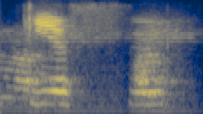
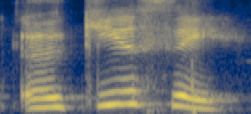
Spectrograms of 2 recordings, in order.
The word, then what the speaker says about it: qu'est-ce: Ma'am, QSA. No, ma'am. It is Kiese.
